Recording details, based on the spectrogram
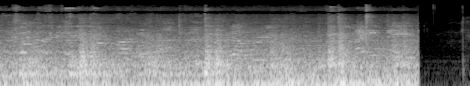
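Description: Steady, loud rumble of a local train running along its route, with a sparse carriage and few passengers aboard, continuous for several seconds before cutting off abruptly.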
